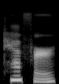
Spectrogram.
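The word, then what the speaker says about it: Xeper: the process of deeper pronounced kefir an Egyptian word meaning to become session initiates attempt to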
